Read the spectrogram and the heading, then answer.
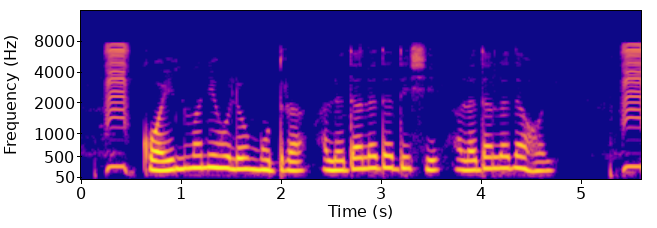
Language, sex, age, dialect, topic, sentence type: Bengali, female, 18-24, Northern/Varendri, banking, statement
